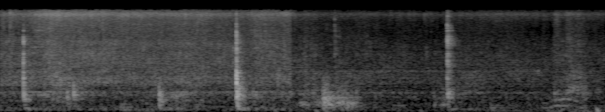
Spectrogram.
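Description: Pork sizzling as it fries in a wok, stirred with a metal ladle that scrapes along the pan and knocks sharply against it three times, loudest about two seconds in. The sizzle gets quieter after about three seconds.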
